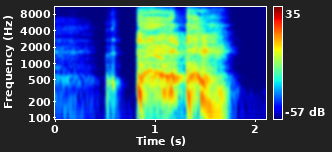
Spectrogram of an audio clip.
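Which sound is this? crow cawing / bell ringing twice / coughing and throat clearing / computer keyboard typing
coughing and throat clearing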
